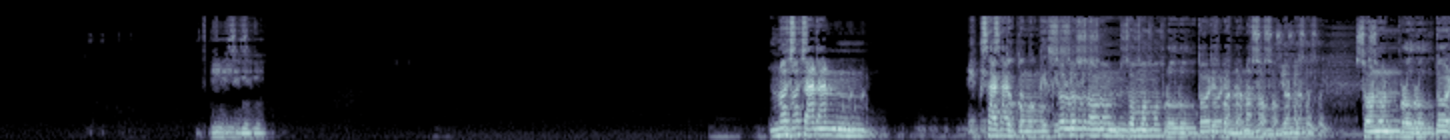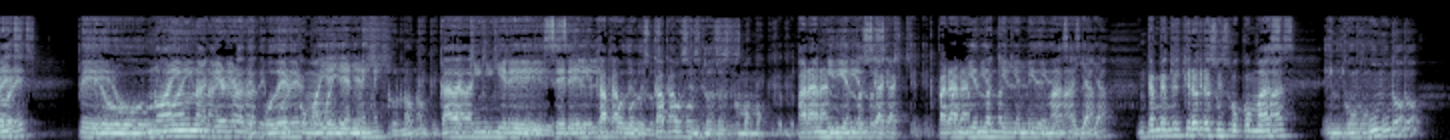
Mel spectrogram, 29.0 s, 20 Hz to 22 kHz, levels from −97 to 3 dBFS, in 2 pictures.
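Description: From start to end the speech carries a doubled audio track: a second full-band copy trails the original by about a tenth of a second, a little quieter, most likely because the signal is captured twice through paths of different latency. Unlike a room echo, the copy keeps one fixed delay, has no decay tail and no reverberant colour, and there is only one repeat, so every syllable sounds crisply stuttered rather than spacious.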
